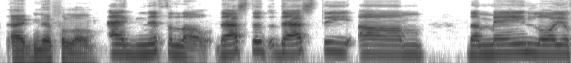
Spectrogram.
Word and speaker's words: Agnifilo: Anifilo. How do you pronounce his last name? Agnifilo.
